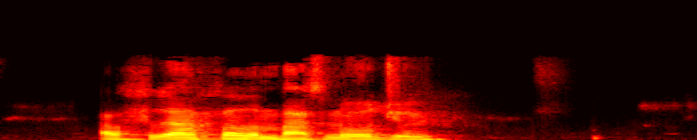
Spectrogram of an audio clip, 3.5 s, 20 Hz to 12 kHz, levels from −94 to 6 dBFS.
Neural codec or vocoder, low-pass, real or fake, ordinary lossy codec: codec, 16 kHz, 2 kbps, X-Codec, HuBERT features, trained on balanced general audio; 7.2 kHz; fake; AAC, 32 kbps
